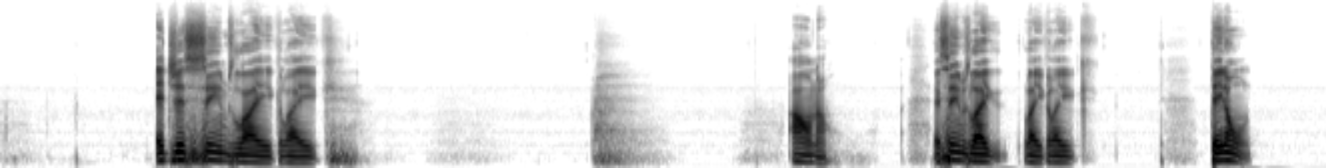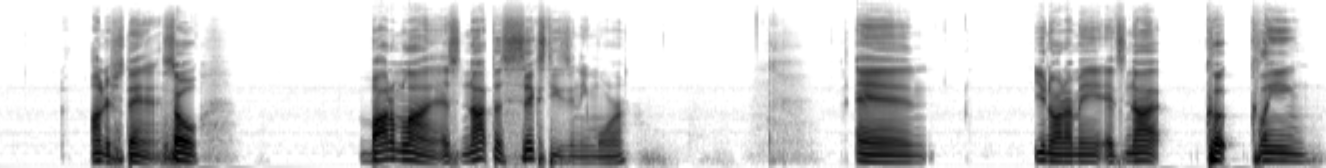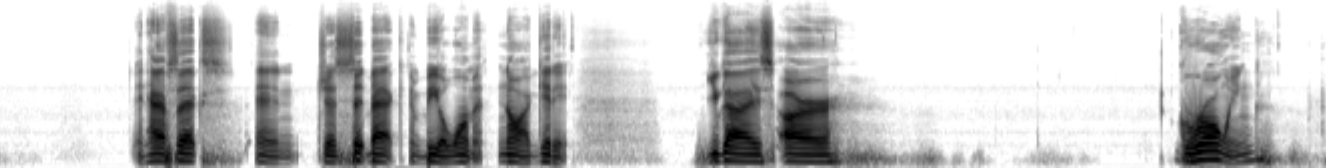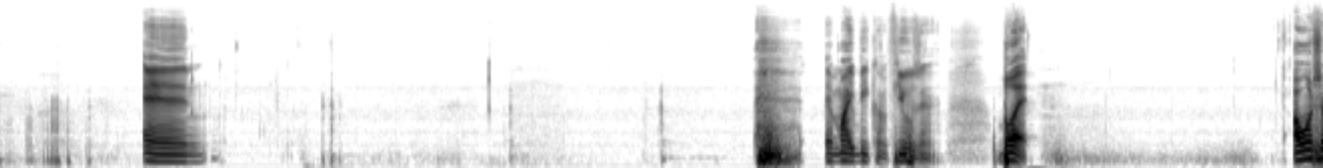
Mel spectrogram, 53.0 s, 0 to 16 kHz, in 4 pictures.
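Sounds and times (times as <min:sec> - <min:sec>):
man talking into microphone: 0:01.6 - 0:03.6, 0:07.9 - 0:08.3, 0:09.4 - 0:10.9, 0:12.2 - 0:12.5, 0:14.2 - 0:15.3, 0:16.9 - 0:19.5, 0:21.8 - 0:22.5, 0:23.6 - 0:24.8, 0:25.4 - 0:26.4, 0:27.9 - 0:32.2, 0:33.5 - 0:35.1, 0:38.2 - 0:39.3, 0:41.2 - 0:41.8, 0:47.4 - 0:49.1, 0:49.8 - 0:50.0, 0:52.7 - 0:53.0
man sighing: 0:06.0 - 0:06.4, 0:47.4 - 0:47.8
man breathing: 0:06.0 - 0:06.6, 0:09.0 - 0:09.4, 0:11.6 - 0:12.0, 0:15.3 - 0:15.6, 0:20.8 - 0:21.4, 0:32.3 - 0:33.2, 0:34.8 - 0:35.8, 0:49.2 - 0:49.7.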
